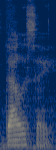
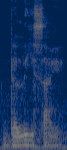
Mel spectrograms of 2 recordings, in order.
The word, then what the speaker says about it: Dalisai: So, my mom's name is Dallas A. I mean, it's pronounced as Dallas A because it's Americanized. So it actually pronounced as Delisai, but you know, Dalisai is much easier to pronounce it.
